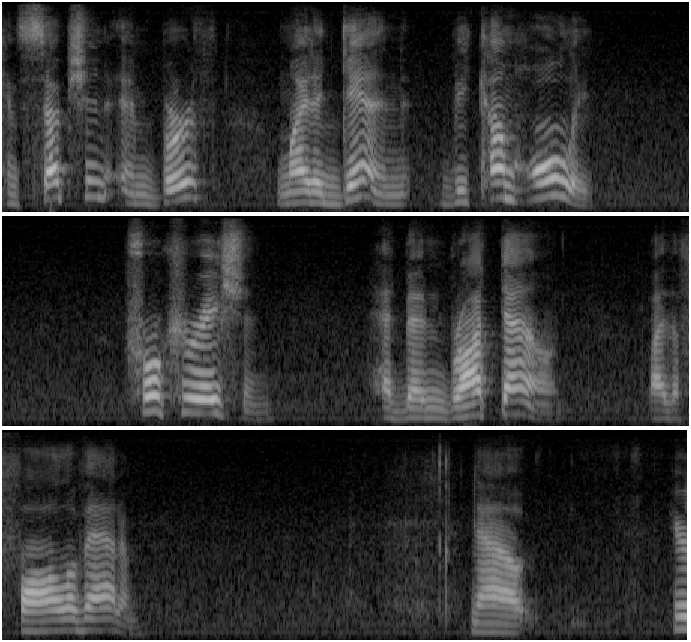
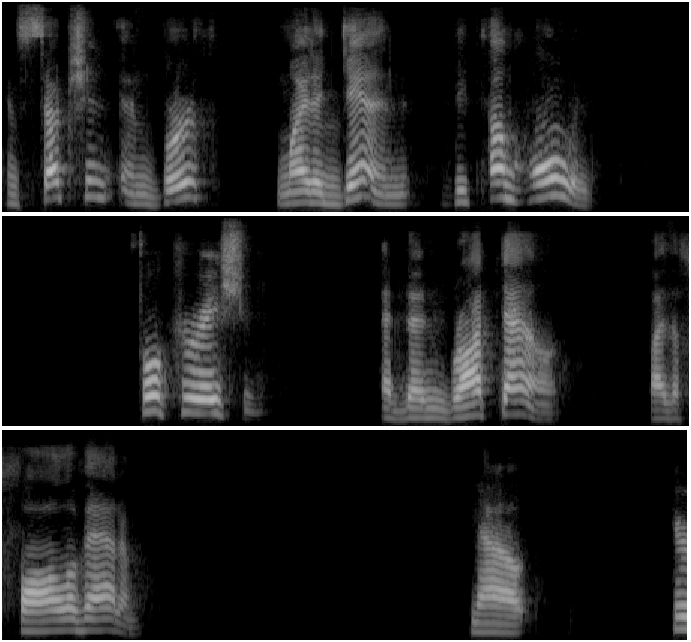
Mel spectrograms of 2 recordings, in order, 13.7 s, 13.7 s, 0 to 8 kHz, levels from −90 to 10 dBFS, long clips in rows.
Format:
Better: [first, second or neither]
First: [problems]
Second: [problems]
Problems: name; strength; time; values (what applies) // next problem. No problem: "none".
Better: first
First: none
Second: noise reduction (neural mask model DeepFilterNet 3)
